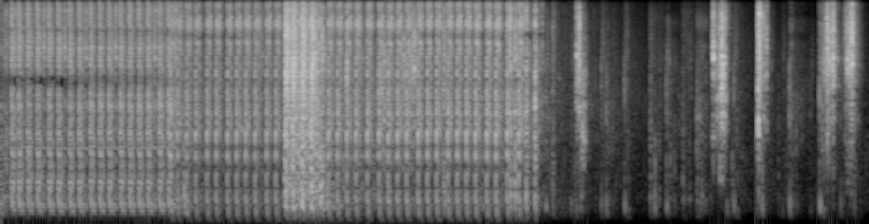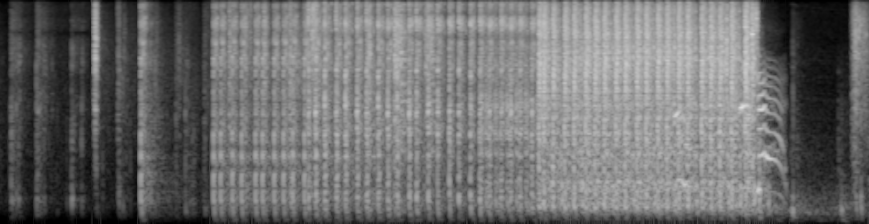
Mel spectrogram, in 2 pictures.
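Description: A machine gun fires in long rapid bursts.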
